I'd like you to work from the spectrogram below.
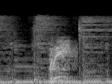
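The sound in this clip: A duck loose around a booth quacks, one short nasal call rising briefly over a steady low hum.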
